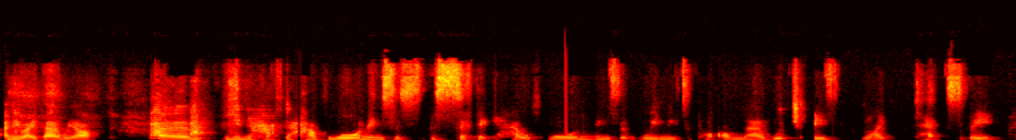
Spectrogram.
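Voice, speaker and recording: A woman's voice: medium pitch, normal speed, noisy background. A woman in her forties from the UK, a business owner talking frankly and emphatically as an interview guest. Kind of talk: casual interview chat.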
